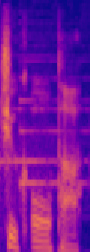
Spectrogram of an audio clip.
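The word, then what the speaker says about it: Tjukurpa: This belief system is known as chukupa, pronounced chuk ora.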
